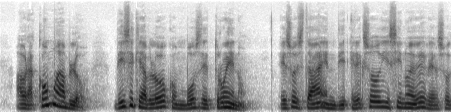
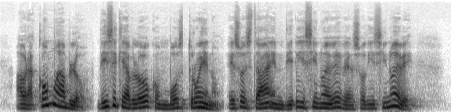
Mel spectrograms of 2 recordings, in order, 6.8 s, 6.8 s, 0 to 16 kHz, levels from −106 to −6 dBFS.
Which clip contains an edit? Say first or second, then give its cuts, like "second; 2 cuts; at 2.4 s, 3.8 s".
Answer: second; 4 cuts; at 1.4 s, 2.7 s, 3.3 s, 4.4 s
